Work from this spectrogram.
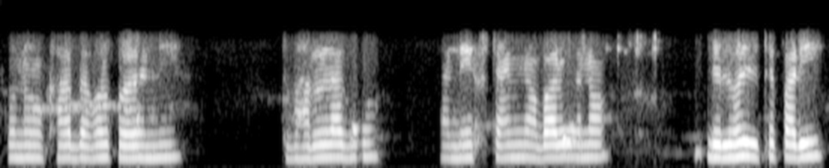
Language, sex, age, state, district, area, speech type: Bengali, female, 18-30, West Bengal, Cooch Behar, urban, conversation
